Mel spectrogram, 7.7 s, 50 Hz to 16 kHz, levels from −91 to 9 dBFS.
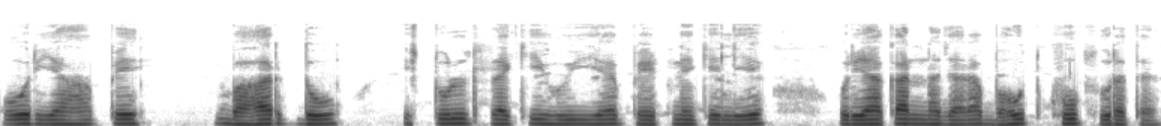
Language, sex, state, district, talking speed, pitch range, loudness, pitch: Hindi, male, Rajasthan, Jaipur, 140 wpm, 120-130 Hz, -19 LUFS, 125 Hz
